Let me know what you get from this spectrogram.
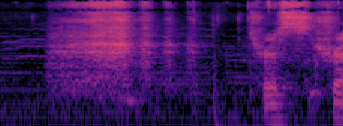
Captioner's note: laughs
